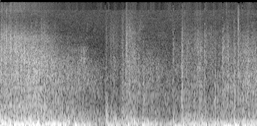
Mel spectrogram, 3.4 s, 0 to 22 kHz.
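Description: Cannon fire from 12-pounder artillery in the Civil War strategy game Ultimate General: Civil War, a dense, continuous rumble of booming shots with sharp reports rising out of the roar, loud and close throughout.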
